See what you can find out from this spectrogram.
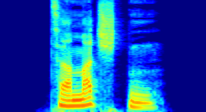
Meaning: inflection of zermatschen: 1. first/third-person plural preterite 2. first/third-person plural subjunctive II
- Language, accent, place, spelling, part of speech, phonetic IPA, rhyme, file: German, Germany, Berlin, zermatschten, adjective / verb, [t͡sɛɐ̯ˈmat͡ʃtn̩], -at͡ʃtn̩, De-zermatschten.ogg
